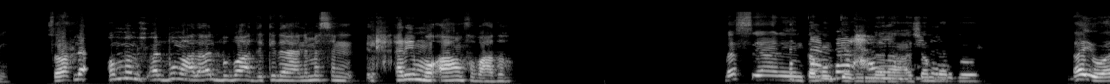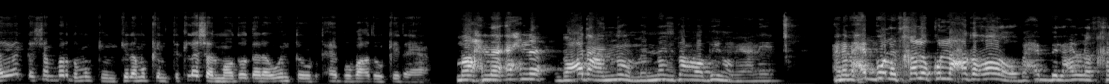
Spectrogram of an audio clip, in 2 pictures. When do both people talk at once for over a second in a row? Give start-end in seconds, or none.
8.1-9.5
